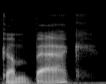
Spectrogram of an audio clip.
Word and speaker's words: comeback: And you have to notice the stress pattern, too. When it's the verb, we say come back. Equal stress or stress on the second word. Come back. Got it? But when it's the noun, the idiom, we say make a comeback.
